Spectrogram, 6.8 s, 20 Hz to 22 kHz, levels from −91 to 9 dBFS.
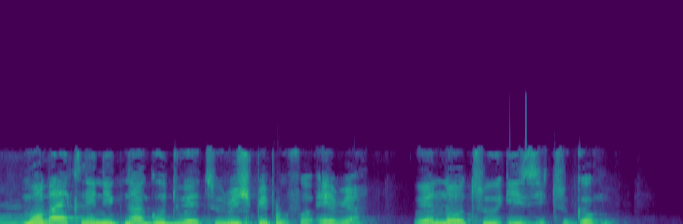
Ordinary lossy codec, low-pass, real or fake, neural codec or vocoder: AAC, 32 kbps; 7.2 kHz; real; none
